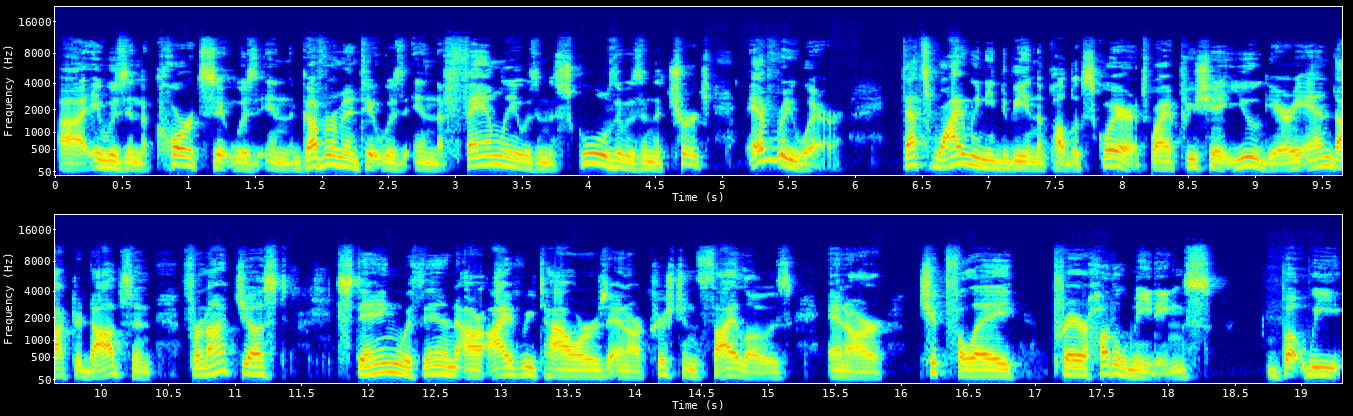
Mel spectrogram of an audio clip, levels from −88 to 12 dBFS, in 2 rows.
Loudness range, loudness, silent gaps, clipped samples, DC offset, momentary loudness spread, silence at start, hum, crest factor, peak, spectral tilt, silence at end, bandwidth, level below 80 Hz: 2 LU; -19 LUFS; none; under 0.1%; under 0.1%; 8 LU; 0 s; none; 18 dB; -2 dBFS; -4 dB/octave; 0 s; 12 kHz; -72 dBFS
